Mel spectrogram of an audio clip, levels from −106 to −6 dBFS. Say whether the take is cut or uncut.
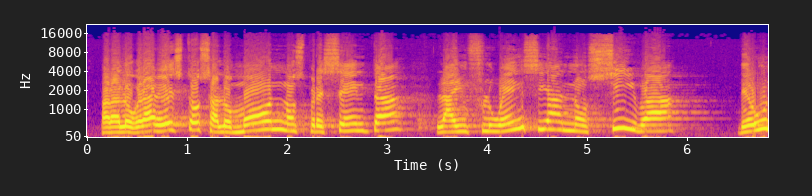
uncut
